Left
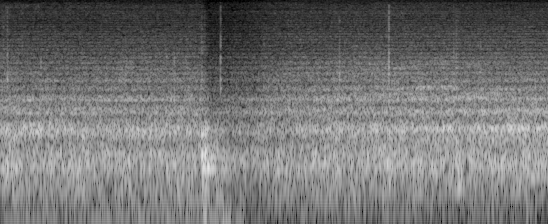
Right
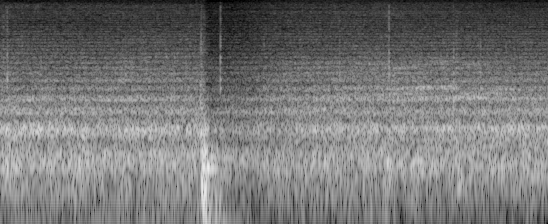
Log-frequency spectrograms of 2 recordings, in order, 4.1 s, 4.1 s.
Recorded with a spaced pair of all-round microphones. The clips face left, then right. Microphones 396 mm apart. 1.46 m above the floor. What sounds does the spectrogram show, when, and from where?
1.5 s knocking: 85° right, 2 m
